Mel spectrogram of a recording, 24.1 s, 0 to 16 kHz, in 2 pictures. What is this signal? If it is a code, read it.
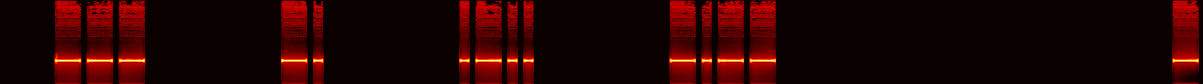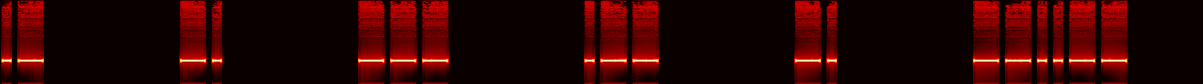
Morse code, heard as a keyed tone, about 15 wpm, spaced as for 5 wpm, 1000 Hz. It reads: ONLY KNOWN,
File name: qotdfiles / 5wpm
